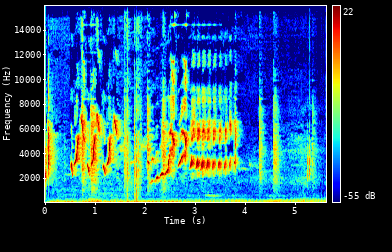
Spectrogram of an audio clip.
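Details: Sooty-headed bulbul in nyuling song for training other birds: a tumbling series of sliding whistles and a stuttered doubled trill, over a steady low rumble.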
